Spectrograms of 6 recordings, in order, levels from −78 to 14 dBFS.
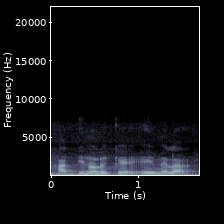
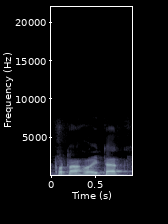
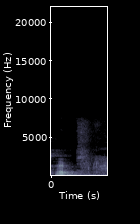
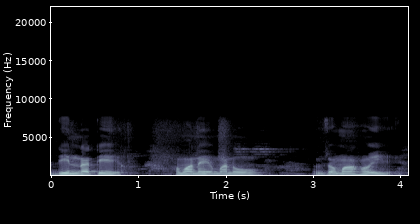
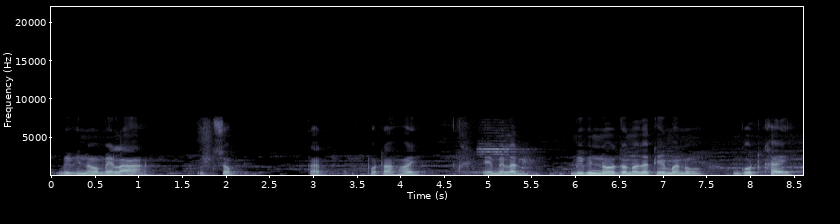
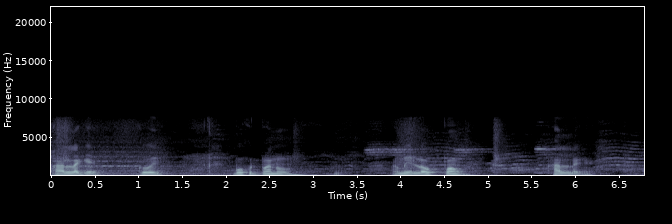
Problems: none marked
